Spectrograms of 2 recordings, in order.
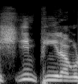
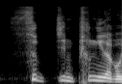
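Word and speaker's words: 習近平: 왜 우리 고유의 그 수도의 이름을 우리는 베이징이라고 하는데 니들이 네 발음식으로 북경이라고 읽고 자빠져 있어. 우리는 시진핑이라고 그러는데 왜 네가 그걸 갖다가 습진평이라고 읽고 자빠져 있어.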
